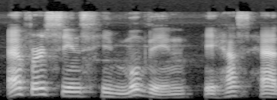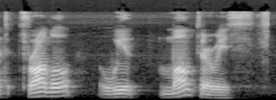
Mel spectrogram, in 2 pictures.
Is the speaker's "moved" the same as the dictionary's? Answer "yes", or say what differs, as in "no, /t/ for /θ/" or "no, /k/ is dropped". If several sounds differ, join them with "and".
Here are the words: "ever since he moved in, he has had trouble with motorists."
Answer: no, /d/ is dropped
